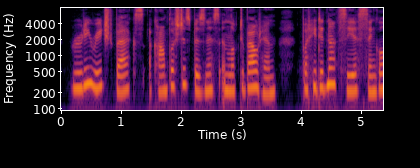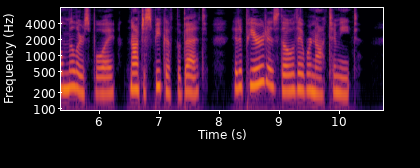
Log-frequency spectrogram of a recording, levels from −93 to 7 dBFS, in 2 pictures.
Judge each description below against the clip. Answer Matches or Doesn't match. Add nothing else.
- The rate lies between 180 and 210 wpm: Matches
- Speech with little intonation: Doesn't match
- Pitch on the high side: Matches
